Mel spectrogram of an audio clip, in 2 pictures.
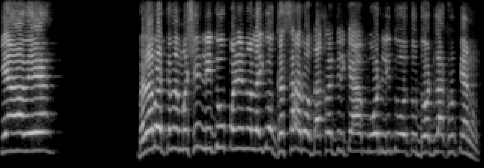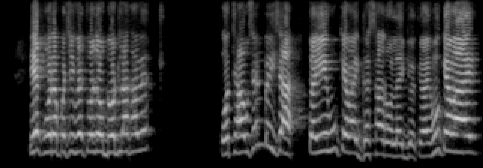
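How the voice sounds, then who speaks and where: High-voiced Kathiawadi teacher quizzing students. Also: male voice, steady tone, a bit bright. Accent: Kathiawadi Gujarati. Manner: quizzes students with quick rhetorical questions. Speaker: accounting teacher. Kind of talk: lively classroom lecture. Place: classroom with a board.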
